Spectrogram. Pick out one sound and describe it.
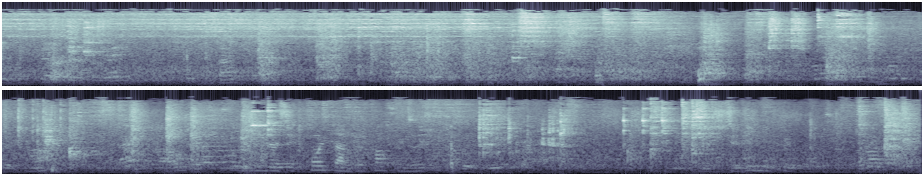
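Metal trays and dishes clink and clatter.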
